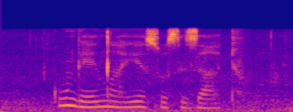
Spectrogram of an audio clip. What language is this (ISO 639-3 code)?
xho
